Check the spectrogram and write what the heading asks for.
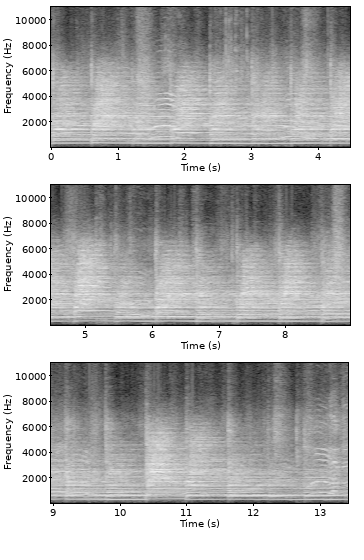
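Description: Hmong shaman's gong struck over and over, about once a second, its ring sustained between strokes, with a high metallic jingling throughout.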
